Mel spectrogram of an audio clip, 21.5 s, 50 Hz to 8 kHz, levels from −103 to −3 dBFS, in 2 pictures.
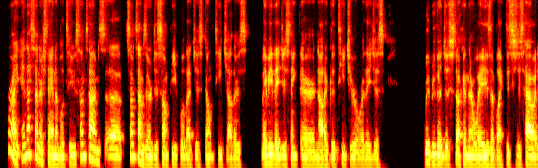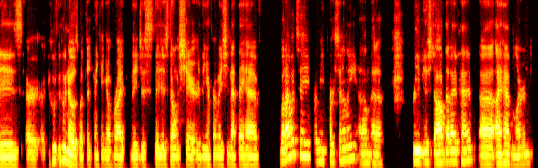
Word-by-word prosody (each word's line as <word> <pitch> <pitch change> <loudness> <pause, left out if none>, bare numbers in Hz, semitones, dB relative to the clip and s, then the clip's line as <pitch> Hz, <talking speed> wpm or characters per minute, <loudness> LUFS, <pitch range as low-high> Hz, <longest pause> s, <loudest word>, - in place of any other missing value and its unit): Right, 275 - +1
and 175 +4 -3
that's 220 0 +1
understandable 100 - 0
too. 110 +3 -4
Sometimes, 155 - +1
uh, 100 -1 +2
sometimes 185 - 0
there 100 - -1
are - - 0
just 95 0 -3
some 100 -3 -2
people 100 -1 -5
that 90 - -1
just 90 0 -10
don't 185 0 -4
teach 195 -1 -9
others. 90 0 -6 0.3
Maybe 105 +2 +4
they 100 -2 +2
just 95 -1 -3
think 100 -2 -4
they're 90 -2 -2
not 90 0 +1
a 90 - -2
good 90 0 -6
teacher 95 0 -6
or 85 0 -8
they 90 -1 -5
just 85 0 -8 0.8
Maybe 120 -3 +1
they're 110 -1 +1
just 100 0 -2
stuck - - +3
in 110 - 0
their 95 -1 +1
ways 95 0 +2
of 95 - -2
like, 85 -1 0
"This - - -5
is - - -3
just - - -10
how 95 - +9
it 95 0 -1
is," 95 -1 0
er 85 -1 -4
er - - -14
who 150 - +3
who 155 0 +4
knows 105 -6 +5
what - - -5
they're 90 - -9
thinking 95 -2 -9
of, 90 - -2
right? 95 -1 +1 0.2
They 90 -1 -2
just 90 0 -8
they 105 - -3
just 100 -1 -4
don't 100 -2 -2
share 95 -2 -2
the 95 +1 -4
information 100 0 -5
that 95 -1 0
they 100 - -1
have. 95 -1 +2 0.5
But 275 - +5
I 325 - +12
would 215 +1 +1
say 195 -2 -2
for 140 - -11
me 135 -1 -5
personally, 150 +8 -6
um, 115 0 -3
at 115 - -1
a 110 0 -2 0.6
previous 270 - +6
job 125 +1 +7
that 130 - +5
I've 135 0 +4
had, 140 +1 0 0.2
uh, 105 0 +5
I 110 - +7
have 120 -2 +2
learned 105 +4 -5
100 Hz, 235 wpm, -21 LUFS, 95-130 Hz, 0.8 s, I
